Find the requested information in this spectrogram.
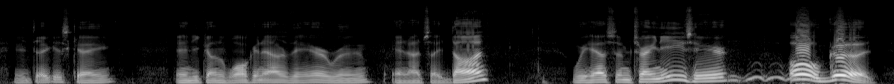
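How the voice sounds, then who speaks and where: A man speaks at a fairly low pitch and a fairly slow pace in a dark, mellow tone, with lively intonation, big swings in loudness and long, frequent pauses. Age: 70s. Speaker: former community radio staff member. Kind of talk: oral history interview. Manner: animated storytelling.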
